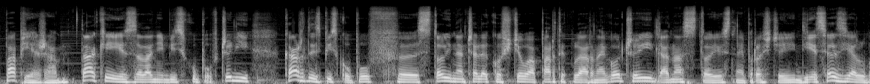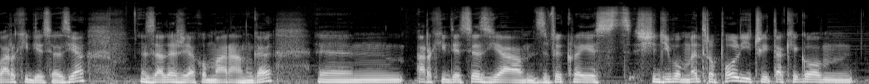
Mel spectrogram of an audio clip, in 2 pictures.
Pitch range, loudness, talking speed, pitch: 100-125 Hz, -12 LUFS, 115 wpm, 110 Hz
